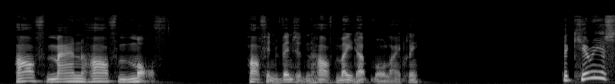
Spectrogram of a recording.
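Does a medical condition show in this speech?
No.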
